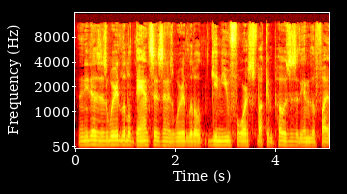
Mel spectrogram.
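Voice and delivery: ordinary talk, nothing marked

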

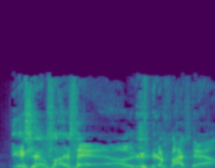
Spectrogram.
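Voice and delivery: high, loud, slow shouted hype; hyped announcer. Retold or imitated. Podcaster imitating the announcer hyping the fighter, shouting. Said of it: "He's like".

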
